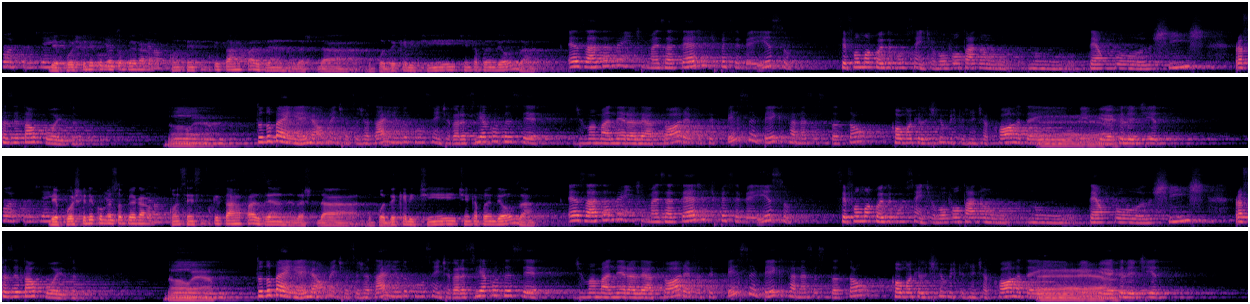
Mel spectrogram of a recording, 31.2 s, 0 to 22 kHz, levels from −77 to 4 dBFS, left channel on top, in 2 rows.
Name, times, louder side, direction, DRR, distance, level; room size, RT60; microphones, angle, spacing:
voice 1, 0.0-0.8 1.2-1.4 1.8-2.0 7.1-9.9 10.5-16.6 17.7-18.4 18.8-22.3 22.7-26.4 26.7-30.1, right 1 dB, 10° right, 5 dB, 0.7 m, -31 dB
voice 2, 0.6-6.7 17.6-18.2 28.5-29.5, right 4 dB, 45° right, 9 dB, 0.4 m, -30 dB
21.0 x 8.1 x 3.9 m, 2.9 s
head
